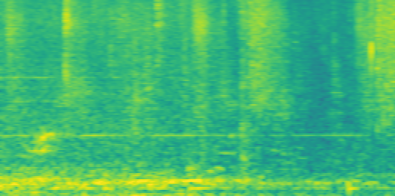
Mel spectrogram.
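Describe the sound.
A metro train rolls along with a steady, close low rumble and rattling hum that fills the whole stretch, with faint indistinct voices underneath.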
